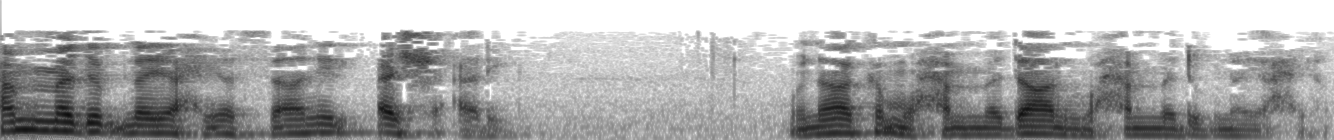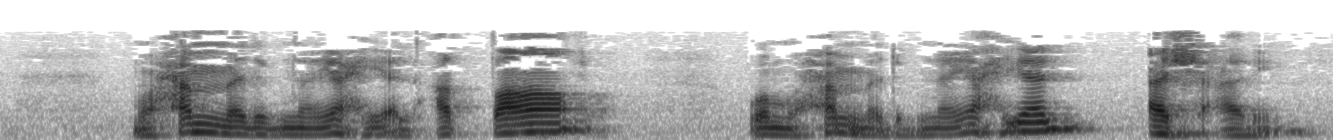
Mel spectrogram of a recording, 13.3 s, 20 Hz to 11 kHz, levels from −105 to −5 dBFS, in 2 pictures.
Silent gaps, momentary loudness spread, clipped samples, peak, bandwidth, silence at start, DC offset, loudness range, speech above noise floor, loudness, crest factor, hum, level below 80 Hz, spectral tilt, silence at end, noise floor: none; 15 LU; under 0.1%; -2 dBFS; 5.8 kHz; 0 s; under 0.1%; 4 LU; 37 dB; -23 LUFS; 22 dB; none; -60 dBFS; -11 dB/octave; 0.15 s; -59 dBFS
